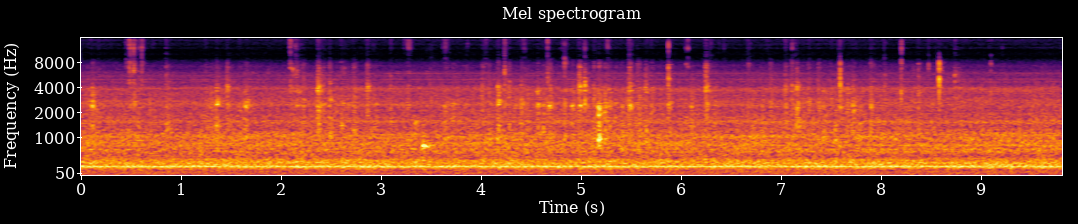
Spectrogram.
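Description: A child chewing food quietly: faint, irregular small clicks and ticks over a steady hiss and a low hum.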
